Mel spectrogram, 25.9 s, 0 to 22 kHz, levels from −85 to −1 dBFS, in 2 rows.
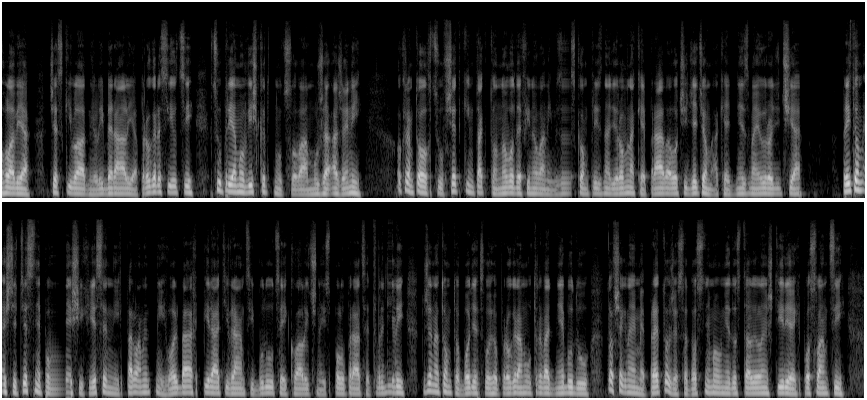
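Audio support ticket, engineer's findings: Burst of packet loss, 8.41–8.55 s and 18.75–18.82 s: roughly 120 ms and 40 ms of speech missing; receiver concealment extends the last sound into a decaying buzz or hiss, then resumes past the gap.

Short concealed packet loss, 11.91–11.98 s, 17.41–17.45 s, 20.08–20.13 s: brief smear or wobble where 20–40 ms never reached the decoder; jitter-buffer concealment extrapolates pitch or noise, then crossfades back.

Long network dropout, 13.70–13.98 s: about 200 ms of speech gone, replaced by a fading buzz or hiss with no silent stretch before audio returns; likely a network outage, with the receiver extrapolating through it.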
